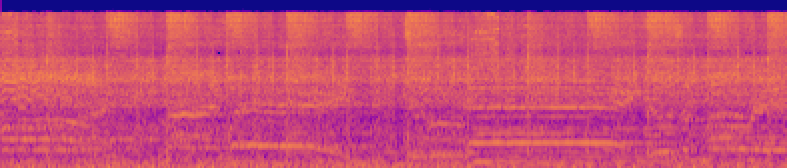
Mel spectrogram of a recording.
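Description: Modern hard rock music, instrumental: an electric guitar lead playing held notes that bend and slide in pitch over dense drums and bass.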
